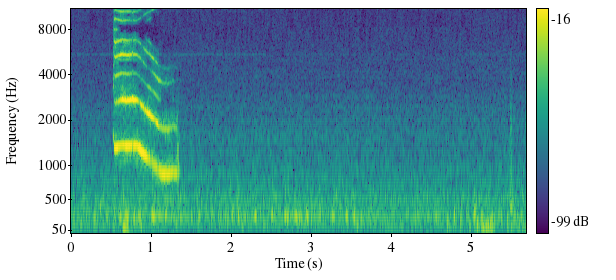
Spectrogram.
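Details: Domestic cat in a home with Marge, a former pregnant stray taken in via a local shelter, and her nursing kittens during a weigh-in and feeding. One clear, high, harmonic meow slides downward for under a second, followed by a quiet room.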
